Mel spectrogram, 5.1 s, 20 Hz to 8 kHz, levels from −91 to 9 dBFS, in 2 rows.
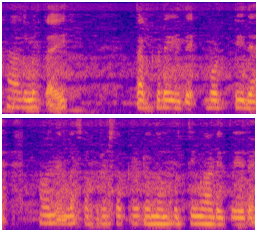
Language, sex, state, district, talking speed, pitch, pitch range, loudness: Kannada, female, Karnataka, Mysore, 105 wpm, 195 Hz, 190-200 Hz, -18 LUFS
